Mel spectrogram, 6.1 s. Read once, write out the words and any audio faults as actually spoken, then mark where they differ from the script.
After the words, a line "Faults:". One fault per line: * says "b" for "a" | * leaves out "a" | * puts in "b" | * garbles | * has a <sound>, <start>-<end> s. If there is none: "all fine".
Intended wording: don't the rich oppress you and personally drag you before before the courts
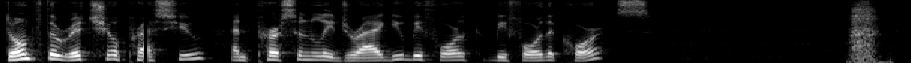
don't the rich oppress you and personally drag you before before the courts
Faults:
* has a dropout, 0.9-1.0 s
* has a breath, 5.6-6.0 s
